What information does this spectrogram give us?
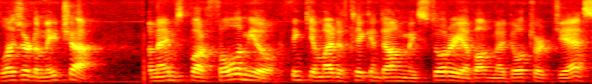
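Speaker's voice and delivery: put-on just a slight touch of Irish accent. Voicing the main man the listeners go to talk to, Bartholomew, slight Irish voice. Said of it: "more of a slight Irish voice".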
